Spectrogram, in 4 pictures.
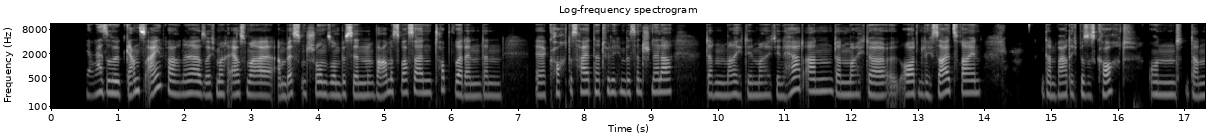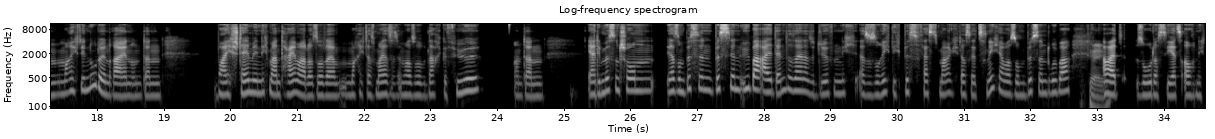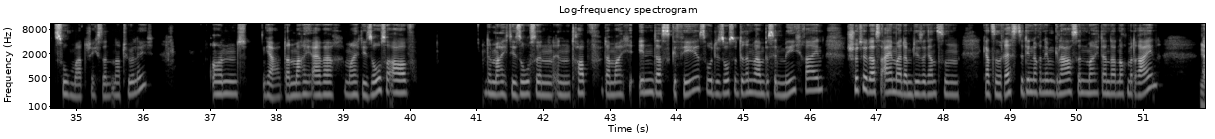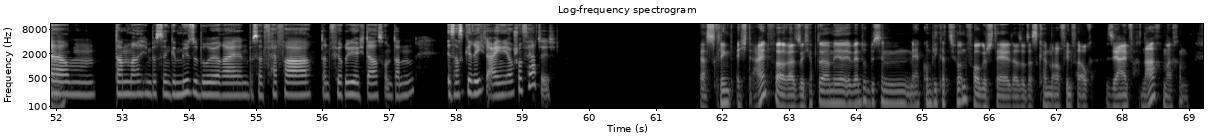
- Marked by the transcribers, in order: other background noise
- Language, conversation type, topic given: German, podcast, Erzähl mal: Welches Gericht spendet dir Trost?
